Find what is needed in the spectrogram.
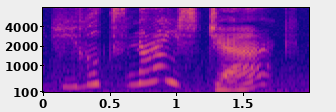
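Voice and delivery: high, lightly voiced little sister; young girl voice. A narrator's reading. Annie telling Jack the dinosaur looks nice, lightly voiced girl. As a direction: coo it sweetly about the dinosaur.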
